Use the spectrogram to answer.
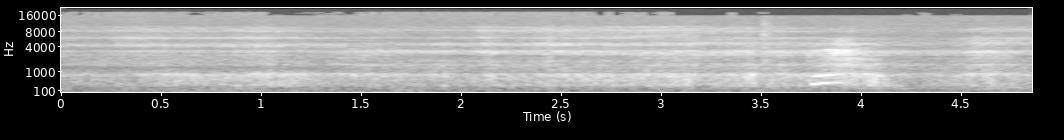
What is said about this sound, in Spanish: en un entorno sonoro dominado por el ruido de las olas, en el cual se cuela el relincho de un caballo.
